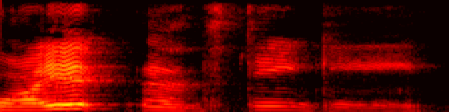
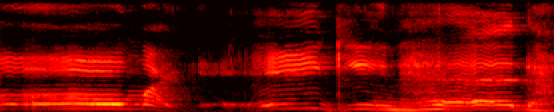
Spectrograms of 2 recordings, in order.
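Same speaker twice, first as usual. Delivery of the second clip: pitched-up, aching moan; 5 semitones higher than usual. Narrator reads a character after crashing off an edge: moaning. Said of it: "moaned Sam's voice".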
